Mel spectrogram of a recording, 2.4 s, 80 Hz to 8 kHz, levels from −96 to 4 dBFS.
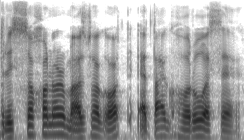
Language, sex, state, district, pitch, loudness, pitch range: Assamese, male, Assam, Kamrup Metropolitan, 140 Hz, -17 LUFS, 115-165 Hz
